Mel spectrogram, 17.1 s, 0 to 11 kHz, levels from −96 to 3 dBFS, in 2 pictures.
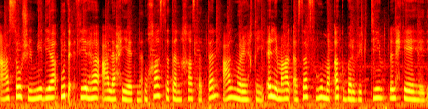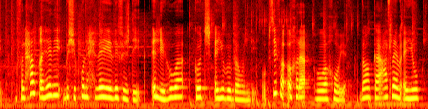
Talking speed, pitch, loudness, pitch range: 135 wpm, 235 Hz, -22 LUFS, 210-255 Hz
